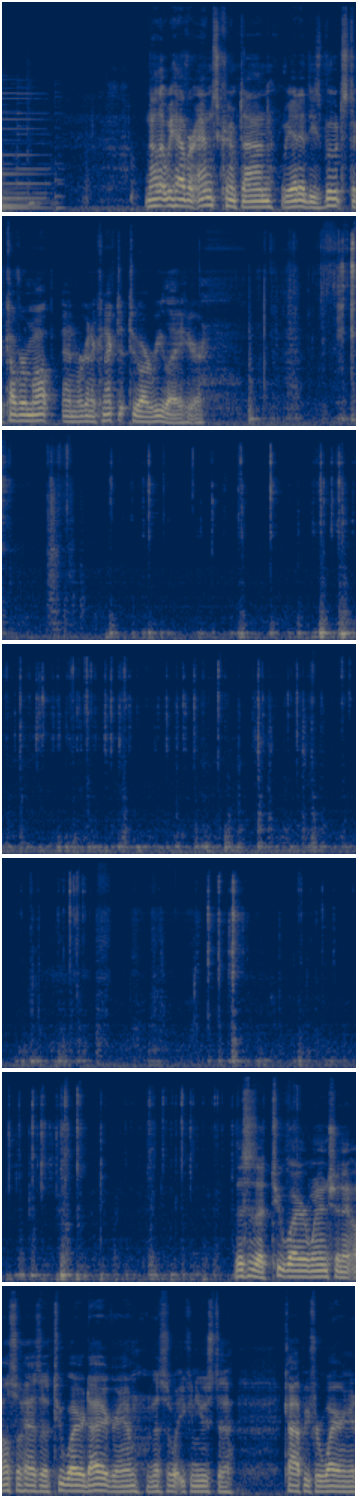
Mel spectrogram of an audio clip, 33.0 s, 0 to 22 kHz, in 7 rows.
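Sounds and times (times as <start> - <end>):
small metal clicks and taps: 10.8 - 20.0, 21.4 - 26.7.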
